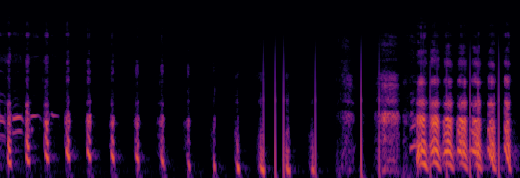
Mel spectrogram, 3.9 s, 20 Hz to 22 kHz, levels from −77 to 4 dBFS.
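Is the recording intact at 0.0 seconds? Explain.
Yes, at 0.0 seconds the audio is intact, with no fault at that moment.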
